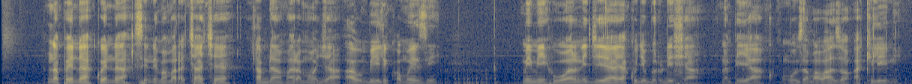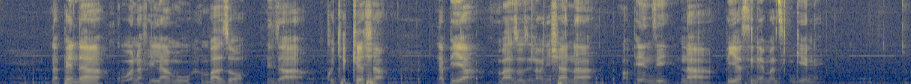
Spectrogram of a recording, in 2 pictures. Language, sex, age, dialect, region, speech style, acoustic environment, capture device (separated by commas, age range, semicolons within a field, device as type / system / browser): Swahili, male, 25-34, Kenya - Nairobi Sheng-influenced, Kenya, focused, appliances, desktop / Windows / Chrome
